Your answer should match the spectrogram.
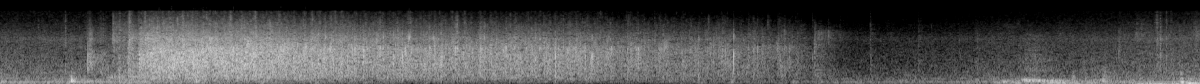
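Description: Audience applauding. The clapping starts about a second in, is loudest for the next few seconds and fades out around eight seconds.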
